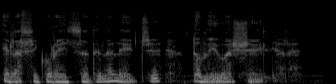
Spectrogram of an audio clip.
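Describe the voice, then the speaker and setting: In a plain, everyday voice, a man talks at a moderate pace with medium pitch and fairly even intonation. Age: 60s. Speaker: monk and author. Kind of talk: radio interview. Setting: studio.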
